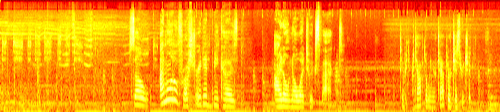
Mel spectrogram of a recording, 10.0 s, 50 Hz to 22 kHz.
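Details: 21-year-old woman with severe Tourette syndrome and obsessive-compulsive disorder; narration ends with an involuntary swear-word tic; Tourette syndrome vocal tics.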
